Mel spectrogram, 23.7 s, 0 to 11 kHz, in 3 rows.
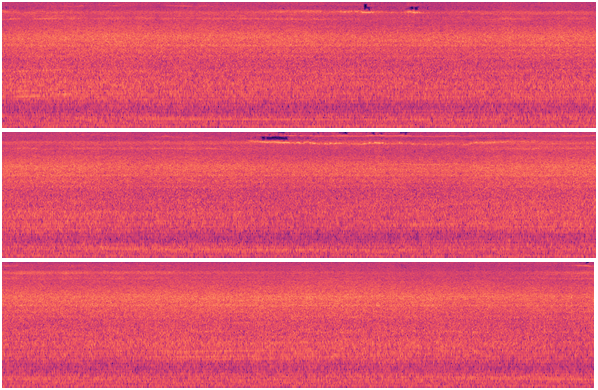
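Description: A Honda CB1000R 2024 Black Edition motorcycle being ridden, its engine a steady loud drone with rising and falling pitch sweeps under constant wind rush, close and continuous throughout.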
